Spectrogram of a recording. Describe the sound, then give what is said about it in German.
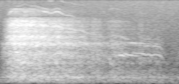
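One slow, deep breath taken during a meditation: a soft, airy hiss that swells quickly and then fades away over nearly two seconds, faint and on its own. “Setze dich hin und atme tief ein”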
